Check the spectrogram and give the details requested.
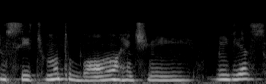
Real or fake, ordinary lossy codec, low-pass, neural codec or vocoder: fake; none; 7.2 kHz; codec, 24 kHz, 3 kbps, HILCodec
